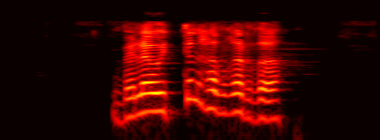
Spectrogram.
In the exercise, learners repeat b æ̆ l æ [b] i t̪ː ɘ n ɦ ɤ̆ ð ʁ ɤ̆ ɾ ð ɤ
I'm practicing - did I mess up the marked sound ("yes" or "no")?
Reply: yes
